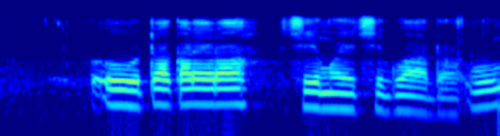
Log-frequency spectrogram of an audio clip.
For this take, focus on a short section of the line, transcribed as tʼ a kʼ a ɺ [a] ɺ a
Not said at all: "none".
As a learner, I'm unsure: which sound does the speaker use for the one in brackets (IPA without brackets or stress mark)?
ɛ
